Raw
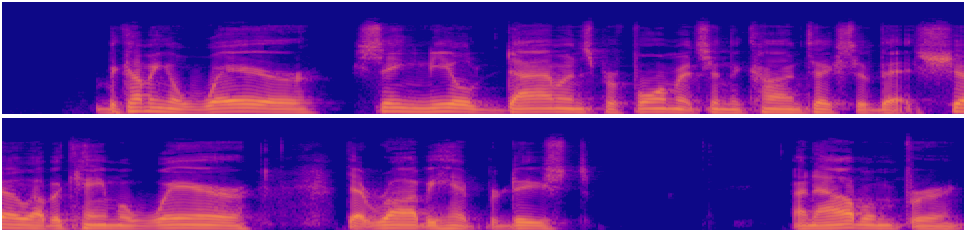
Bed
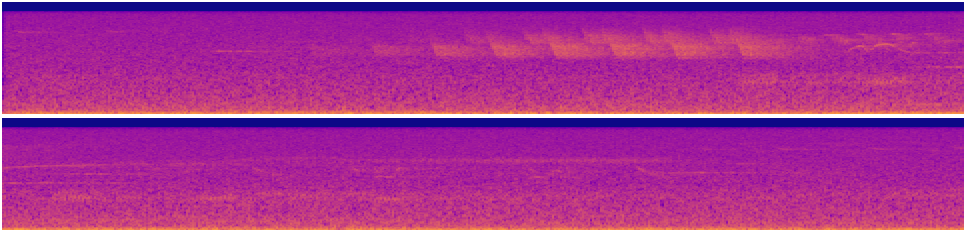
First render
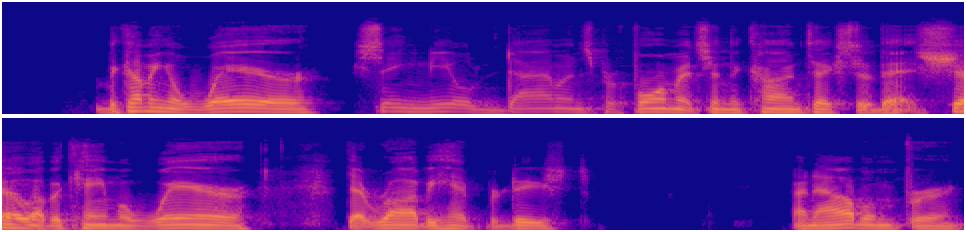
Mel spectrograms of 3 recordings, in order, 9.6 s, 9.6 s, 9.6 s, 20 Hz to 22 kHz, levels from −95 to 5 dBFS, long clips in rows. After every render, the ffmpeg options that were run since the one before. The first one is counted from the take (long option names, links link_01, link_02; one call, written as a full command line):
ffmpeg -i in.wav -filter_complex "[0:a]asettb=1/sr,asplit=3[link_01][link_02][link_03];[link_01]atrim=end=1.874[link_04];[link_02]atrim=start=1.87:end=3.09,asetpts=PTS-STARTPTS,afade=type=in:duration=0.004:curve=qsin,afade=type=out:start_time=1.216:duration=0.004:curve=qsin,acompressor=threshold=-36dB:ratio=5:attack=3.2:release=140:knee=1:detection=peak[link_05];[link_03]atrim=start=3.086[link_06];[link_04][link_05]acrossfade=duration=0.004:curve1=hsin:curve2=qsin[link_07];[link_07][link_06]acrossfade=duration=0.004:curve1=qsin:curve2=hsin,asettb=1/sr,asplit=3[link_08][link_09][link_10];[link_08]atrim=end=4.244[link_11];[link_09]atrim=start=4.24:end=4.99,asetpts=PTS-STARTPTS,afade=type=in:duration=0.004:curve=qsin,afade=type=out:start_time=0.746:duration=0.004:curve=qsin,asplit=2[link_12][link_13];[link_13]adelay=25,volume=-2.5dB[link_14];[link_12][link_14]amix=inputs=2:normalize=0,atrim=end_sample=33075[link_15];[link_10]atrim=start=4.986[link_16];[link_11][link_15]acrossfade=duration=0.004:curve1=hsin:curve2=qsin[link_17];[link_17][link_16]acrossfade=duration=0.004:curve1=qsin:curve2=hsin,asettb=1/sr,asplit=3[link_18][link_19][link_20];[link_18]atrim=end=7.144[link_21];[link_19]atrim=start=7.14:end=9.11,asetpts=PTS-STARTPTS,afade=type=in:duration=0.004:curve=qsin,afade=type=out:start_time=1.966:duration=0.004:curve=qsin,lowpass=2100[link_22];[link_20]atrim=start=9.106[link_23];[link_21][link_22]acrossfade=duration=0.004:curve1=hsin:curve2=qsin[link_24];[link_24][link_23]acrossfade=duration=0.004:curve1=qsin:curve2=hsin" out.wav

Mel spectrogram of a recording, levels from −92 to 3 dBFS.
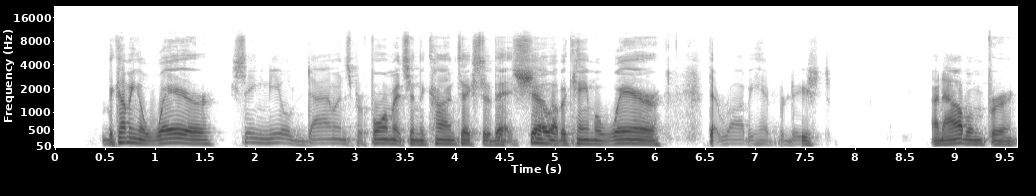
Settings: ffmpeg -i in.wav -filter_complex "[0:a]asettb=1/sr,asplit=3[link_01][link_02][link_03];[link_01]atrim=end=1.404[link_04];[link_02]atrim=start=1.4:end=2.73,asetpts=PTS-STARTPTS,afade=type=in:duration=0.004:curve=qsin,afade=type=out:start_time=1.326:duration=0.004:curve=qsin,lowpass=frequency=2800:poles=1[link_05];[link_03]atrim=start=2.726[link_06];[link_04][link_05]acrossfade=duration=0.004:curve1=hsin:curve2=qsin[link_07];[link_07][link_06]acrossfade=duration=0.004:curve1=qsin:curve2=hsin,asettb=1/sr,asplit=3[link_08][link_09][link_10];[link_08]atrim=end=6.574[link_11];[link_09]atrim=start=6.57:end=7.47,asetpts=PTS-STARTPTS,afade=type=in:duration=0.004:curve=qsin,afade=type=out:start_time=0.896:duration=0.004:curve=qsin,acompressor=threshold=-40dB:ratio=16:attack=3.2:release=140:knee=1:detection=peak[link_12];[link_10]atrim=start=7.466[link_13];[link_11][link_12]acrossfade=duration=0.004:curve1=hsin:curve2=qsin[link_14];[link_14][link_13]acrossfade=duration=0.004:curve1=qsin:curve2=hsin" out.wav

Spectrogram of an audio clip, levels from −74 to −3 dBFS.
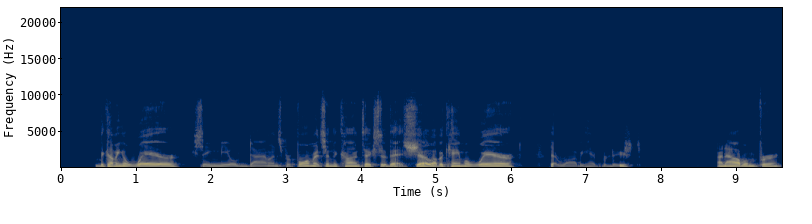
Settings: ffmpeg -i in.wav -filter_complex "[0:a]asplit=3[link_01][link_02][link_03];[link_01]atrim=end=6.25,asetpts=PTS-STARTPTS,afade=type=out:start_time=6:duration=0.25:silence=0.141254[link_04];[link_02]atrim=start=6.25:end=6.35,asetpts=PTS-STARTPTS,volume=-17dB[link_05];[link_03]atrim=start=6.35,asetpts=PTS-STARTPTS,afade=type=in:duration=0.25:silence=0.141254[link_06];[link_04][link_05][link_06]concat=n=3:v=0:a=1" out.wav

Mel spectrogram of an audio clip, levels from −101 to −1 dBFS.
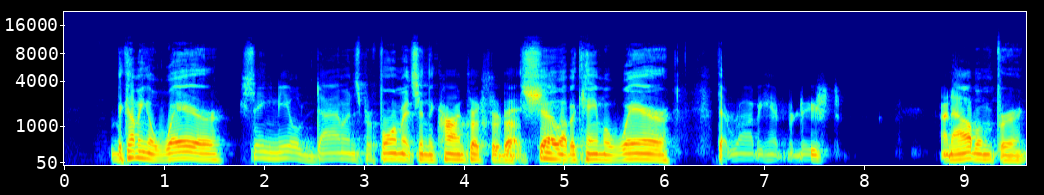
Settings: ffmpeg -i in.wav -filter_complex "[0:a]asettb=1/sr,asplit=3[link_01][link_02][link_03];[link_01]atrim=end=1.464[link_04];[link_02]atrim=start=1.46:end=3.15,asetpts=PTS-STARTPTS,afade=type=in:duration=0.004:curve=qsin,afade=type=out:start_time=1.686:duration=0.004:curve=qsin,equalizer=frequency=5100:width=1.5:gain=-9.5[link_05];[link_03]atrim=start=3.146[link_06];[link_04][link_05]acrossfade=duration=0.004:curve1=hsin:curve2=qsin[link_07];[link_07][link_06]acrossfade=duration=0.004:curve1=qsin:curve2=hsin,asettb=1/sr,asplit=3[link_08][link_09][link_10];[link_08]atrim=end=3.734[link_11];[link_09]atrim=start=3.73:end=4.56,asetpts=PTS-STARTPTS,afade=type=in:duration=0.004:curve=qsin,afade=type=out:start_time=0.826:duration=0.004:curve=qsin,lowpass=frequency=1100:width_type=q:width=8.4[link_12];[link_10]atrim=start=4.556[link_13];[link_11][link_12]acrossfade=duration=0.004:curve1=hsin:curve2=qsin[link_14];[link_14][link_13]acrossfade=duration=0.004:curve1=qsin:curve2=hsin,asettb=1/sr,asplit=3[link_15][link_16][link_17];[link_15]atrim=end=6.624[link_18];[link_16]atrim=start=6.62:end=8.85,asetpts=PTS-STARTPTS,afade=type=in:duration=0.004:curve=qsin,afade=type=out:start_time=2.226:duration=0.004:curve=qsin,highpass=frequency=130:width=0.5412,highpass=frequency=130:width=1.3066,equalizer=frequency=220:width_type=q:width=4:gain=4,equalizer=frequency=350:width_type=q:width=4:gain=-10,equalizer=frequency=620:width_type=q:width=4:gain=-6,equalizer=frequency=950:width_type=q:width=4:gain=-6,equalizer=frequency=1400:width_type=q:width=4:gain=8,equalizer=frequency=2100:width_type=q:width=4:gain=5,lowpass=frequency=2500:width=0.5412,lowpass=frequency=2500:width=1.3066[link_19];[link_17]atrim=start=8.846[link_20];[link_18][link_19]acrossfade=duration=0.004:curve1=hsin:curve2=qsin[link_21];[link_21][link_20]acrossfade=duration=0.004:curve1=qsin:curve2=hsin" out.wav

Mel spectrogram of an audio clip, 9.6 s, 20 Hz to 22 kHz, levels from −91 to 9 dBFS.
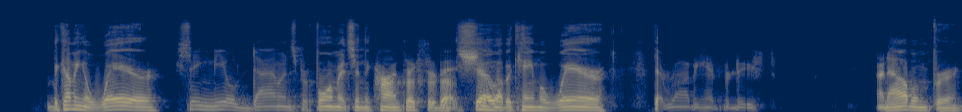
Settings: ffmpeg -i in.wav -filter_complex "[0:a]asplit=2[link_01][link_02];[link_01]atrim=end=7.45,asetpts=PTS-STARTPTS,afade=type=out:start_time=7.446:duration=0.004:curve=hsin:silence=0.237137[link_03];[link_02]atrim=start=7.45,asetpts=PTS-STARTPTS,afade=type=in:duration=1.48:silence=0.237137[link_04];[link_03][link_04]concat=n=2:v=0:a=1" out.wav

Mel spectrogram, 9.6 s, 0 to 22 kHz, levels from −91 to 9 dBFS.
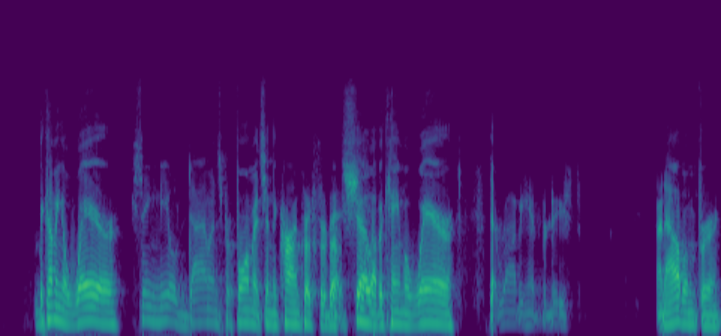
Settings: ffmpeg -i in.wav -af "lowpass=2900,equalizer=frequency=220:width_type=o:width=0.37:gain=-14.5" out.wav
